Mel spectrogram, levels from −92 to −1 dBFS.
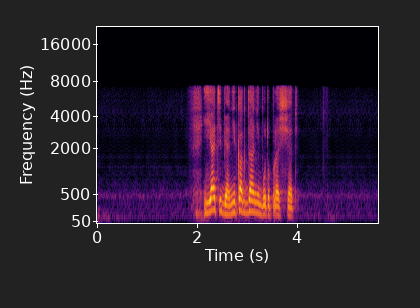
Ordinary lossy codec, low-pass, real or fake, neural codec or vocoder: none; 7.2 kHz; fake; codec, 24 kHz, 1.2 kbps, DualCodec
